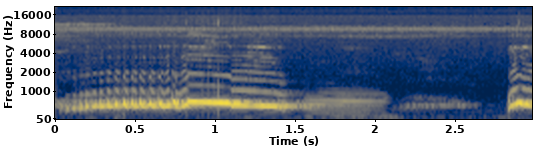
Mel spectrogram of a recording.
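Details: A single long, pulsing coo from a ringneck dove lure call swells and then fades slowly, followed after a quiet gap by a sharp rising note.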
